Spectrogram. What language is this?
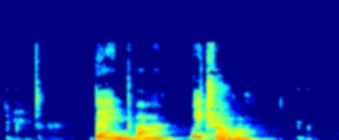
Ukrainian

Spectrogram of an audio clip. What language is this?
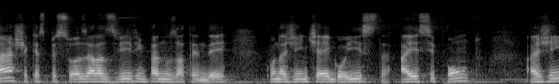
Portuguese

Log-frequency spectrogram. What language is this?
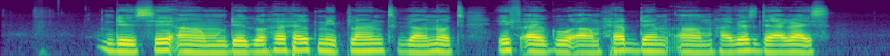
Nigerian Pidgin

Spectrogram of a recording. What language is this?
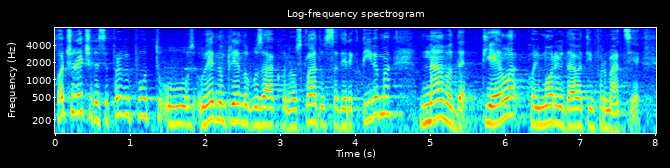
Croatian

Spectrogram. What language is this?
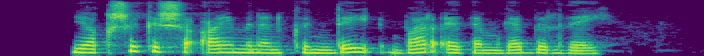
Bashkir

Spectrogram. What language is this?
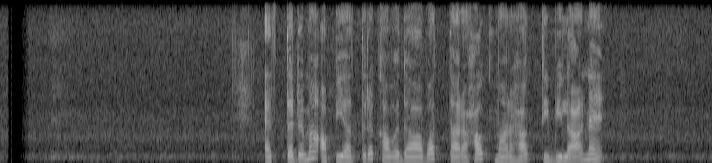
Sinhala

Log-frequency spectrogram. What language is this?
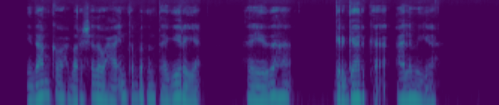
Somali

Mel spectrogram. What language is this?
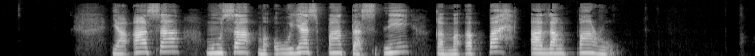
Taroko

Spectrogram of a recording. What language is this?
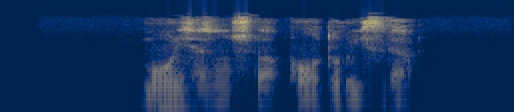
Japanese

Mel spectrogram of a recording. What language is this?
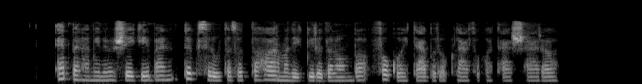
Hungarian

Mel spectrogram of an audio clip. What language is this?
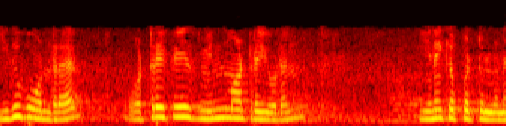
Tamil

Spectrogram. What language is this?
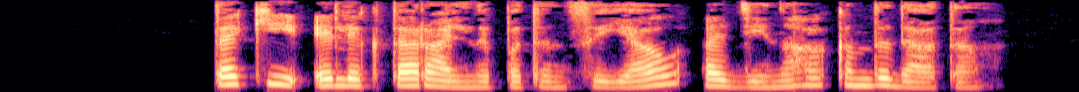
Belarusian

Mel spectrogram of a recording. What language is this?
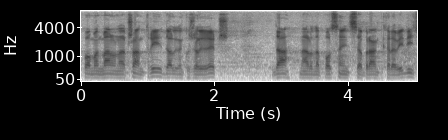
Serbian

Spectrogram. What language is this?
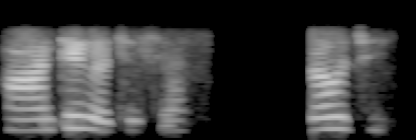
Odia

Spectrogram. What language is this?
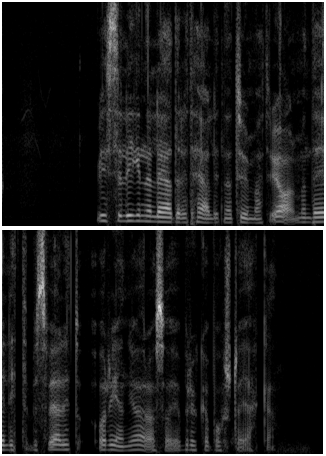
Swedish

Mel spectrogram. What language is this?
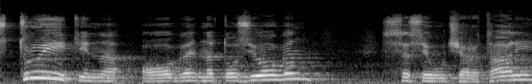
Bulgarian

